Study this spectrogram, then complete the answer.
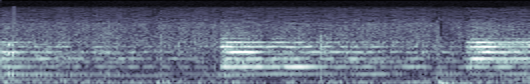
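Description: Church bells ring faintly in the distance, a few soft strokes over a low background hum.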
